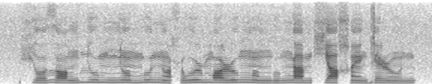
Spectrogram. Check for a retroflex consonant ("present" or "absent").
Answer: present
